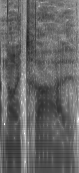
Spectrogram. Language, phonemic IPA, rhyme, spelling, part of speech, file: German, /nɔʏ̯ˈtʁaːl/, -aːl, neutral, adjective, De-neutral.ogg
- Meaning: neutral: 1. not taking sides, not joining alliances 2. impartial, unbiased 3. having no pronounced quality, neither good nor bad etc 4. electrically uncharged 5. neither acidic nor alkaline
